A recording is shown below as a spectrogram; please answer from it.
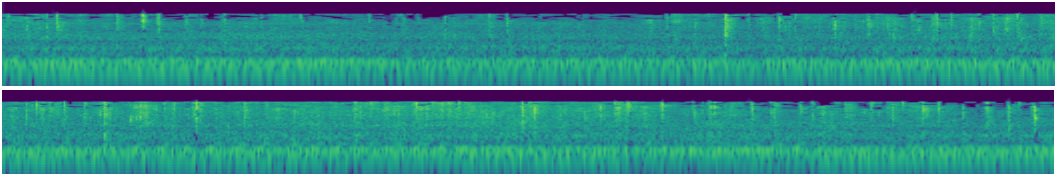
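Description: The trawler's engine running as a steady low drone, with scattered sharp knocks and slaps as fish from the emptied net bag land and flop on the deck.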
